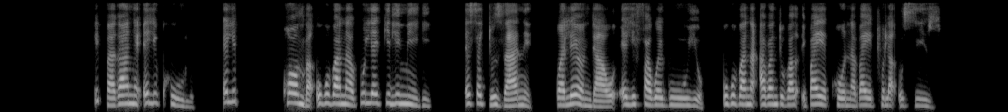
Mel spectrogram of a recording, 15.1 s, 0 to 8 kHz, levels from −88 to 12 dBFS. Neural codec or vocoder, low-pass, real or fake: autoencoder, 48 kHz, 32 numbers a frame, DAC-VAE, trained on Japanese speech; 7.2 kHz; fake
